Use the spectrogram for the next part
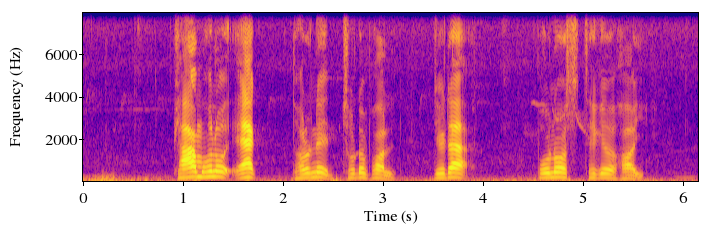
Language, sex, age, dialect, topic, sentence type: Bengali, male, <18, Northern/Varendri, agriculture, statement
